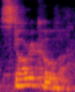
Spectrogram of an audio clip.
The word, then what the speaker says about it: Starivoka: So, how do you pronounce the name of the band again? Starikova.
